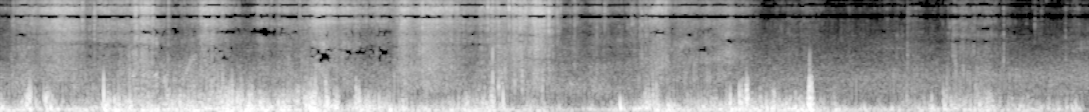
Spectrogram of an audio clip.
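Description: Wind buffeting the microphone in a low rumble, with irregular crunching footsteps through dry undergrowth.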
